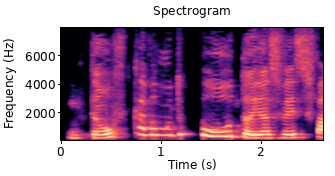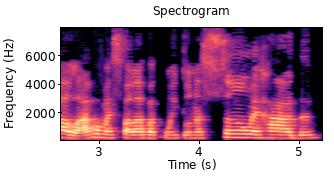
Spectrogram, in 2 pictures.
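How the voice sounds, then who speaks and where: A woman in her thirties with a Northeastern Brazilian accent, a cultural producer telling her story frankly and lively in an interview. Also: on the high side, brisk. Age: 30s. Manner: lively and frank, frequent "né" tags.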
